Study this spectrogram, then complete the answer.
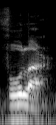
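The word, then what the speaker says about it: Wöhler: কিন্তু পরবর্তীতে 1828 সালে 1828 সালে ফ্রেডরিক ভোলার, আসলে এটা জার্মান ওয়ার্ডের ডাব্লিউ এর উচ্চারণটা হলো ভি এর মতো, যেমন ভোক্সওয়াগেন।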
